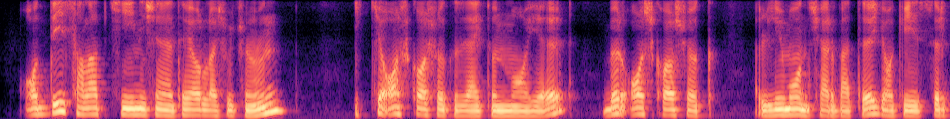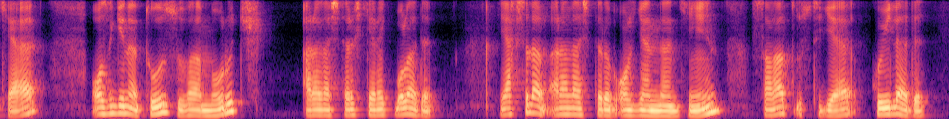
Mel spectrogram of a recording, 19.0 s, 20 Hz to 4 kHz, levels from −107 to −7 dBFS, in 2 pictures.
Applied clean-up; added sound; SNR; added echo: none; none; none; none.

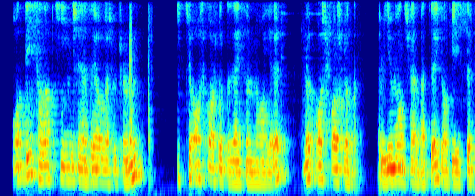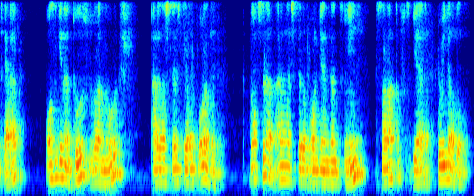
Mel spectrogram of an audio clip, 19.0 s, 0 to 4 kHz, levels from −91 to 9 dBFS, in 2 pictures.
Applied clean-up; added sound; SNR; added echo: neural mask model DeepFilterNet 3.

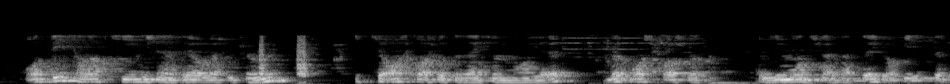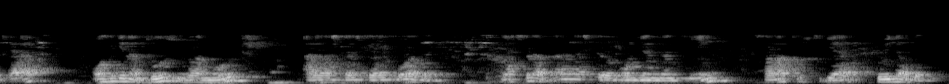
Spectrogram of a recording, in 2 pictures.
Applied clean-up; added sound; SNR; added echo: classical method WPE with log-MMSE.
